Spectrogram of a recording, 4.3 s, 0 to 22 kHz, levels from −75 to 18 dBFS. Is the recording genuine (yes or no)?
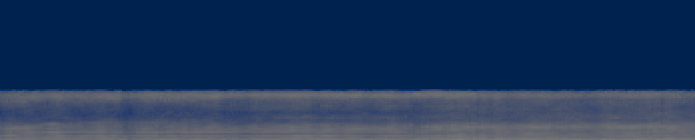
no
